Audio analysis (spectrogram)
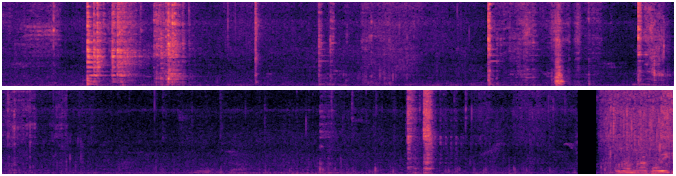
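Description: Fried egg and potato are added to a cooking pot, with scattered metallic clinks and spoon scrapes against the pot against a quiet kitchen background.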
